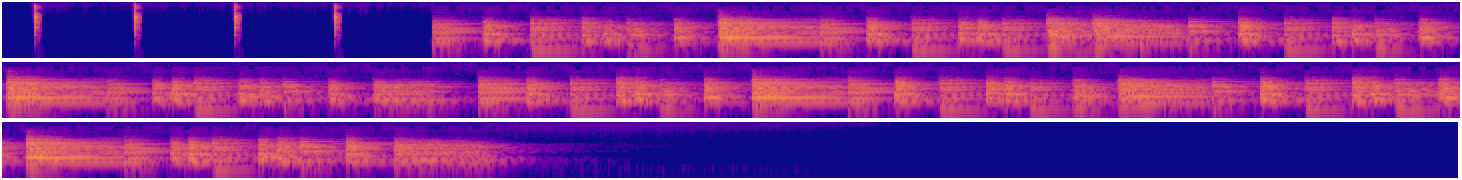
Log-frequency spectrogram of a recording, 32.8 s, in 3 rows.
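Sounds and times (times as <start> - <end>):
piano: 3.2 - 26.8.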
